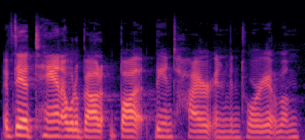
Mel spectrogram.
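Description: A woman streamer chatting casually with her viewers while building something, swearing freely and reacting out loud. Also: fairly low pitch, steady tone, fast, smooth. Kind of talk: casual livestream chat.

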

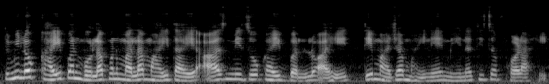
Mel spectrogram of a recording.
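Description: A woman's voice: medium pitch, normal speed, darkish tone, close to an everyday voice. Give me a young man pleading with his parents, as a woman reads him. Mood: defensive. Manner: pleading, emotional. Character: remorseful grown son, young man.

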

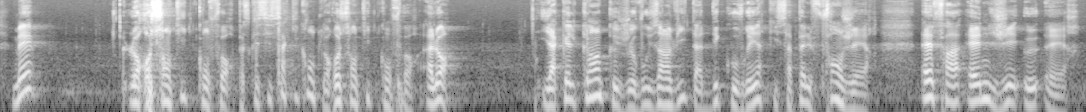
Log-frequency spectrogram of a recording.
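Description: A man's voice: on the high side, dark tone, slightly rough. A man giving a talk at a fair, speaking conversationally with frequent "hein" tags and restarts. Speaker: lecturer at a trade fair talk. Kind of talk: conference talk. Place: conference room at an eco fair.

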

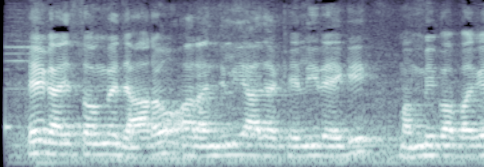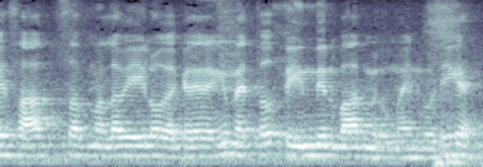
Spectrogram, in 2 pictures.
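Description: A man's voice: mid-range voice, fairly even intonation, fairly quick, slight background noise. A young man talking casually to viewers in a selfie vlog, filmed on a phone at arm's length, chatty and often checking in with the audience. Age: young adult. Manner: chatty, keeps asking "theek hai?" to viewers. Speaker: vlogger. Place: indoors at home and outdoors at a college camp. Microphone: phone held at arm's length.

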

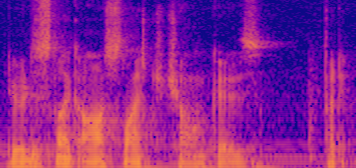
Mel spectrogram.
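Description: Music plays behind a voice actor in his twenties who chats to listeners in a halting, rambling, self-deprecating way, swearing freely. His voice is low, gravelly and darkish, at a normal speed.

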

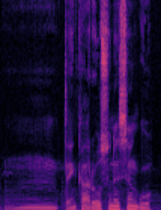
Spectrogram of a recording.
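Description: A Brazilian man performs in an audio drama as a bold, stubborn journalist determined to investigate, speaking insistently and colloquially. His voice is fairly low, warm and natural, a little slow, with soft music behind it.

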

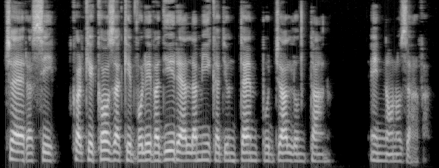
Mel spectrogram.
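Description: A woman narrating a novel as an audiobook in a calm, measured, scripted reading. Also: low-pitched.

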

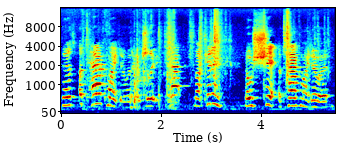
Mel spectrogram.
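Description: In a noisy, echoey amateur recording made in a small bedroom on a camera mic, a young teen speaks in a high voice at normal speed. This amateur video maker mutters, swears, and rambles casually through an improvised tutorial vlog.

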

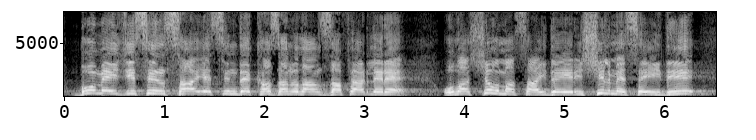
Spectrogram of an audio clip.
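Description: High-voiced man orating at a rostrum microphone. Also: fairly bright tone. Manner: emphatic, repetitive oratory. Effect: speaking at a rostrum microphone. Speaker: member of parliament. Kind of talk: formal parliamentary speech. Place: large parliament chamber. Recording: long hall reverb.

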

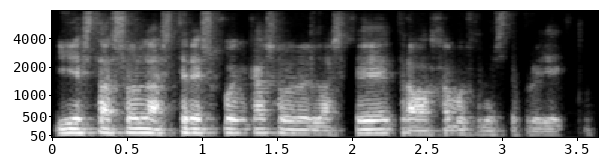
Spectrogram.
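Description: A middle-aged man from Spain presenting a project over a video call, speaking in a measured way with many hesitations and tag questions. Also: low voice, mellow. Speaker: sustainability consultant presenting a project. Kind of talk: online conference talk with slides. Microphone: webcam on a video call.

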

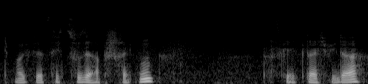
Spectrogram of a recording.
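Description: A man talking casually on a livestream while he feeds and calls to street cats. He scolds one cat loudly and coaxes the others with soft, hushed calls. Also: lowish voice, normal speed, breathy edge. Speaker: street cat caretaker streaming live.

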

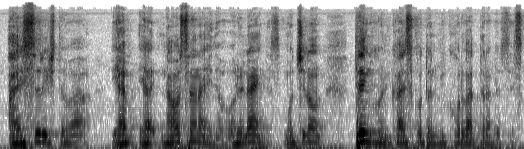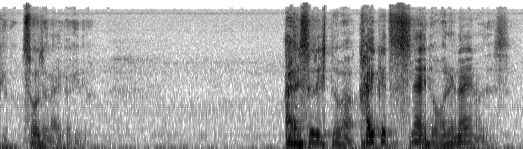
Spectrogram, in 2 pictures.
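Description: A male pastor delivering a sermon, emphatic and animated, putting rhetorical questions to the congregation. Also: medium pitch, fast, creaky, slight background noise.

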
